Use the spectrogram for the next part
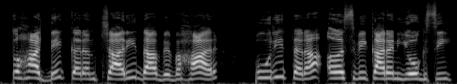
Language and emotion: Punjabi, angry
